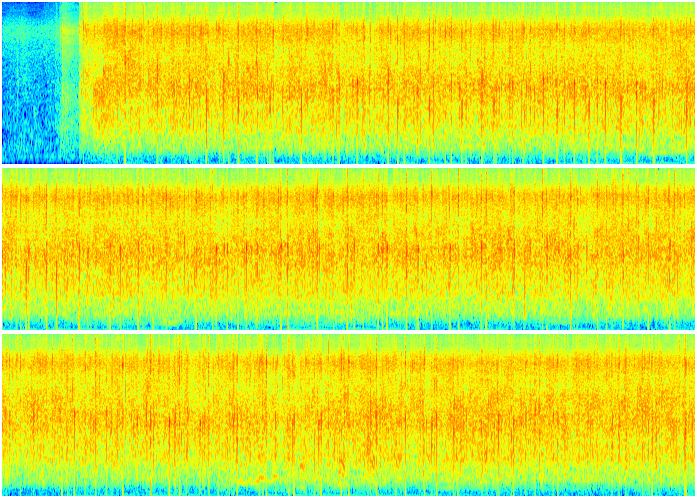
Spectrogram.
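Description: Audience applauding. The clapping starts suddenly less than a second in, after a brief hush at the end of an orchestral piece, and stays dense and steady.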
